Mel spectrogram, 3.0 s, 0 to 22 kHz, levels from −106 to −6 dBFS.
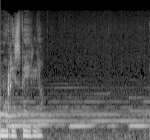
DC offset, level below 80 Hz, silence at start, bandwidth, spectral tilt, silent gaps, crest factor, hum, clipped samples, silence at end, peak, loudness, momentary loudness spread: under 0.1%; -62 dBFS; 0 s; 14.5 kHz; -5.5 dB/octave; none; 16 dB; none; under 0.1%; 0 s; -14 dBFS; -31 LUFS; 20 LU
